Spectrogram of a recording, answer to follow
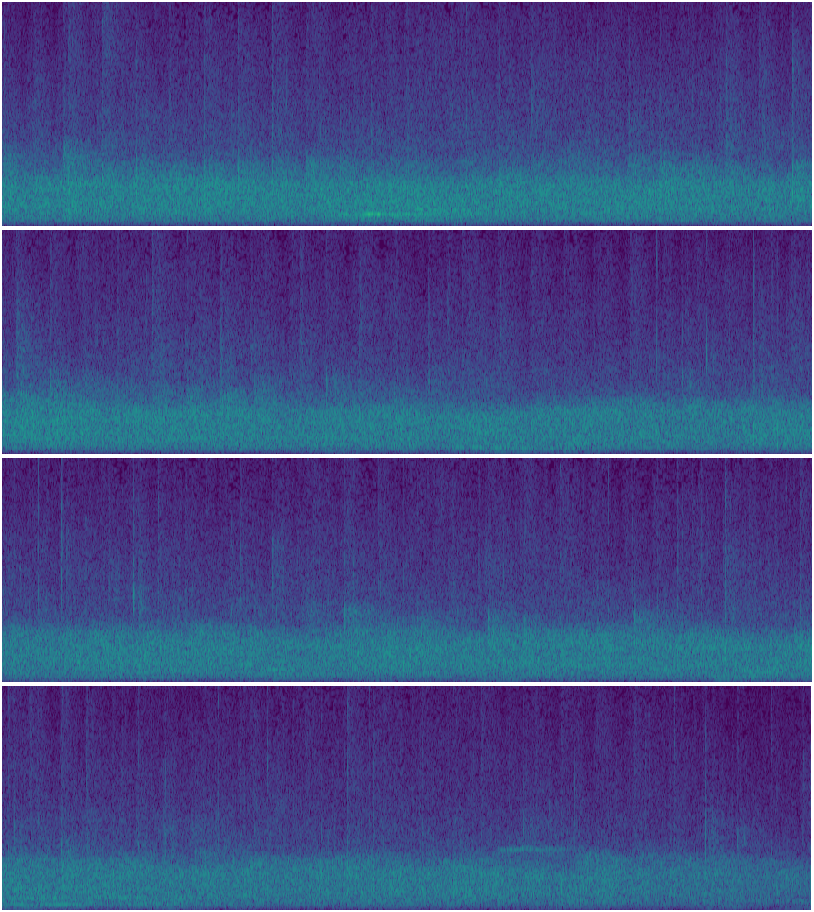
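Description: Audience applause, a dense steady clapping that eases slightly near the end.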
